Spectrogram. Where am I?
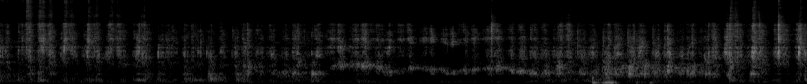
in a restroom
